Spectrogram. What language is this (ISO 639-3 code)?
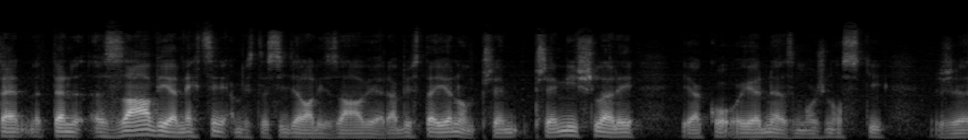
ces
